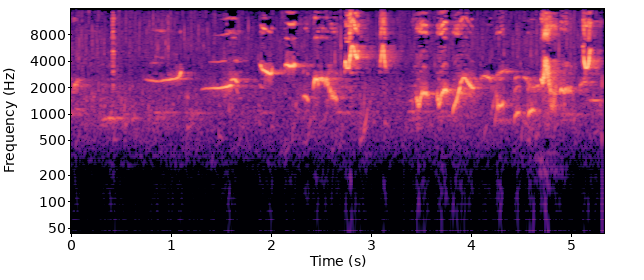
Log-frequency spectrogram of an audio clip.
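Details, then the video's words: Oriental magpie-robin song played as a training recording for songbirds: varied whistled phrases, some rising and some slurred, then a dense run of quick, rising and falling, chattering notes mixed with high sharp chips. "Masteran murai"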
